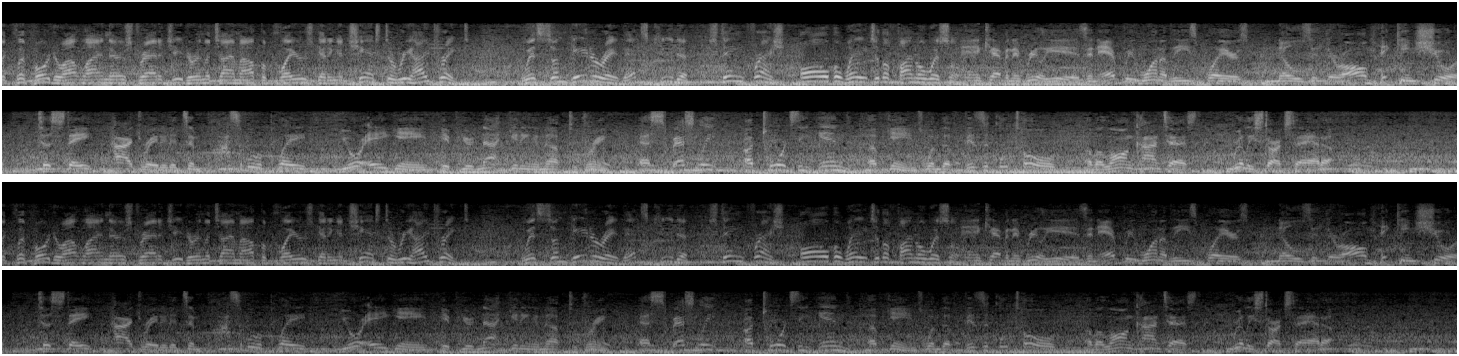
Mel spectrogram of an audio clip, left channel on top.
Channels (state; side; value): quieter; right; 11.0 dB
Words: clipboard to outline their strategy during the timeout, the players getting a chance to rehydrate with some Gatorade. That's key to staying fresh all the way to the final whistle. And Kevin, it really is. And every one of these players knows it. They're all making sure to stay hydrated. It's impossible to play your A game if you're not getting enough to drink, especially towards the end of games when the physical toll of a long contest really starts to add up.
